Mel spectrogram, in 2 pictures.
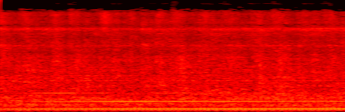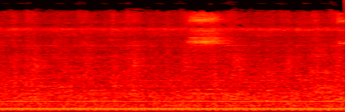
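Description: Heinrich Lanz steam engine running steadily, a continuous low mechanical rumble with a steady hum that joins about half a second in.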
